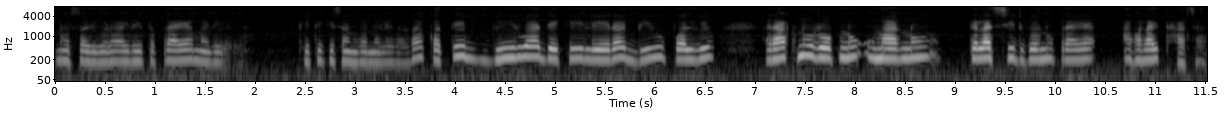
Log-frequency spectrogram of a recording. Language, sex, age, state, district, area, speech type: Nepali, female, 60+, West Bengal, Kalimpong, rural, spontaneous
